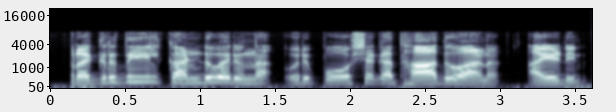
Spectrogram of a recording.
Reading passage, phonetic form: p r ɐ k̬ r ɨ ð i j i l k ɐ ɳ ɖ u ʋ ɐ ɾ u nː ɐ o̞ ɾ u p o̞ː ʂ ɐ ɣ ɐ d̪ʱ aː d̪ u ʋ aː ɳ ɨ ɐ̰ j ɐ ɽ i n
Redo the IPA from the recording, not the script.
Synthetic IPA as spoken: p r ɐ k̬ r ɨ ð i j i l k ɐ ɳ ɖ u ʋ ɐ ɾ u nː ɐ o̞ ɾ u p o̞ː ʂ ɐ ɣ ɐ d̪ʱ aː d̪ u ʋ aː ɳ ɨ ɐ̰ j ɐ ɽ i n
